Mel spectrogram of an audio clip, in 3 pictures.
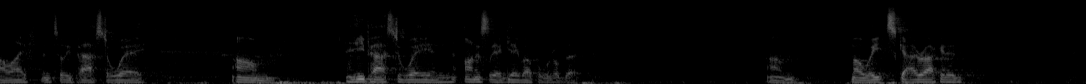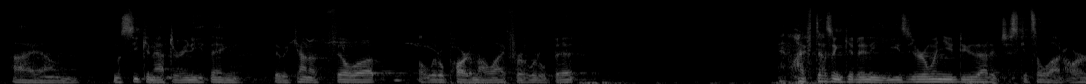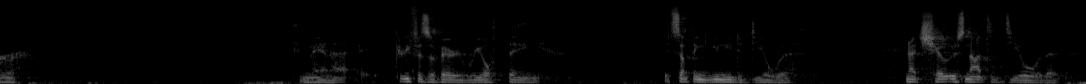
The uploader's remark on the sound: (Message Audio Only) During our Nexus service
